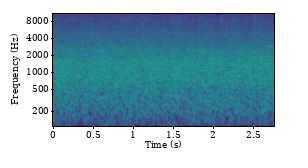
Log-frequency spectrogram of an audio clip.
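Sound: audience applauding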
